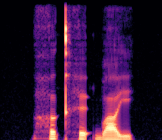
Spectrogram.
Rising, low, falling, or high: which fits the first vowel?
high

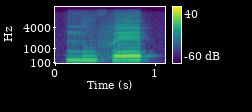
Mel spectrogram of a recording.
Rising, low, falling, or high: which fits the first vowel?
high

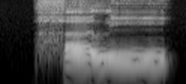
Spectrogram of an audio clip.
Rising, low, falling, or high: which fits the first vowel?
low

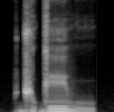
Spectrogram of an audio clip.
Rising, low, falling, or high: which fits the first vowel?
low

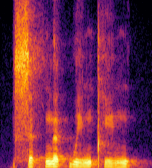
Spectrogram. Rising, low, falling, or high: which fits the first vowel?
low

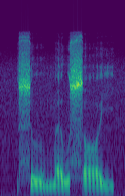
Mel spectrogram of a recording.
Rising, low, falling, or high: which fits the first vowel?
low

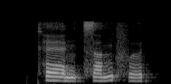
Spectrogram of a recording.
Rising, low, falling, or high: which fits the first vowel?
low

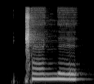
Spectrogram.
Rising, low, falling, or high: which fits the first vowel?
low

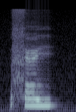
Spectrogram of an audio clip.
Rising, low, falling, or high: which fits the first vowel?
low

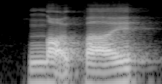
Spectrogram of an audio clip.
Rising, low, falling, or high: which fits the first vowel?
low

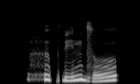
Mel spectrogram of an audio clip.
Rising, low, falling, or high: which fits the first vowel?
falling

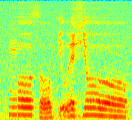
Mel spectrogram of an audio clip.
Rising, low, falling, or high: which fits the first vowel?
high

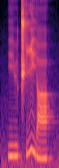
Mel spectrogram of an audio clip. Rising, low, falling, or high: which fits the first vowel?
low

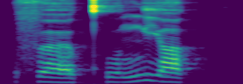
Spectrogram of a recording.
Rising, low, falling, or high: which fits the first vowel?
low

